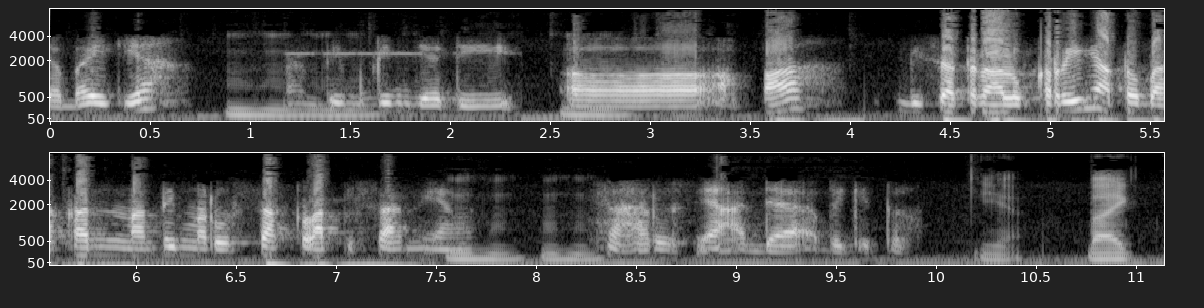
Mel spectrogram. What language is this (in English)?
Indonesian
